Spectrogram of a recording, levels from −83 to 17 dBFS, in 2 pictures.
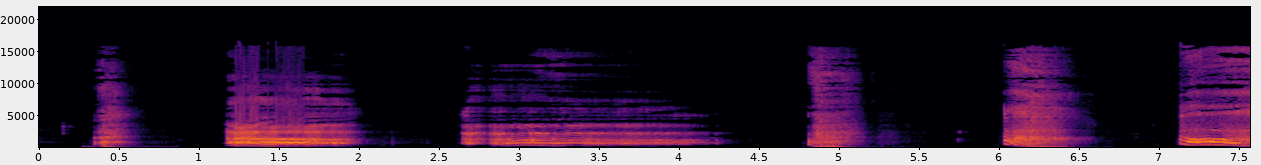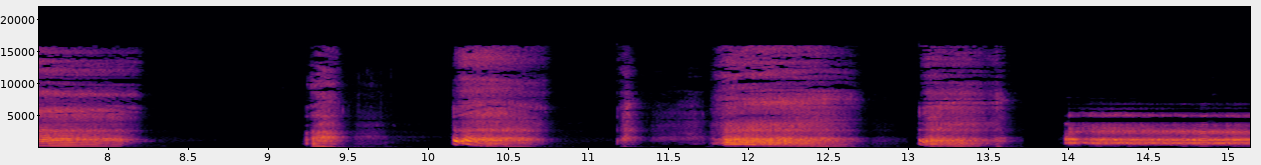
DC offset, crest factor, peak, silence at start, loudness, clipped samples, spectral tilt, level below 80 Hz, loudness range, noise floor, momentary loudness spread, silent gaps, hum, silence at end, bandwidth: under 0.1%; 18 dB; -6 dBFS; 0.35 s; -21 LUFS; under 0.1%; -1.5 dB/octave; -70 dBFS; 7 LU; under -90 dBFS; 20 LU; none; none; 0 s; 16 kHz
